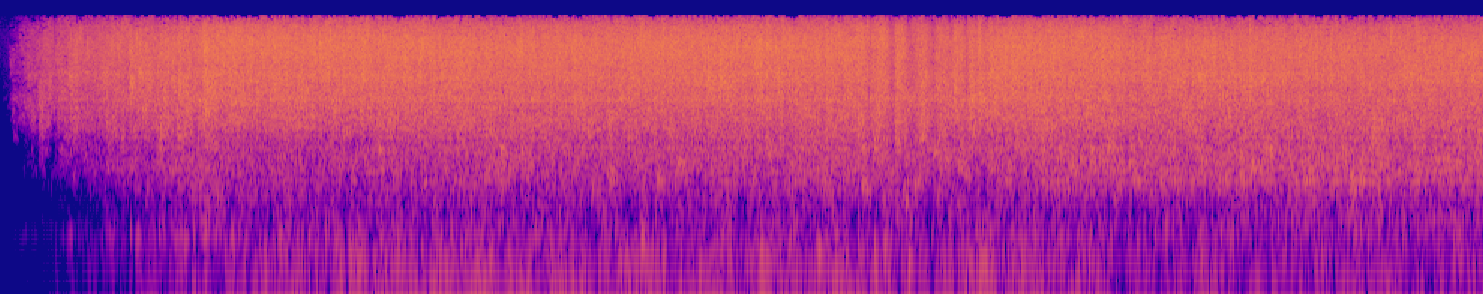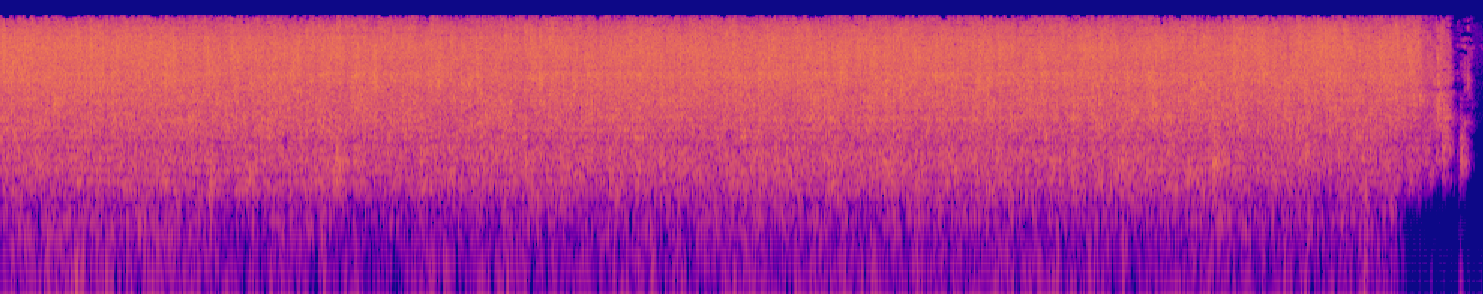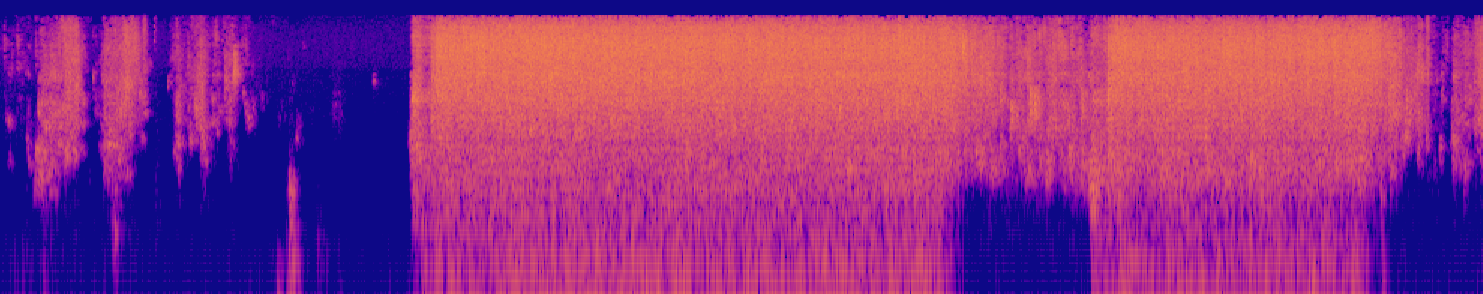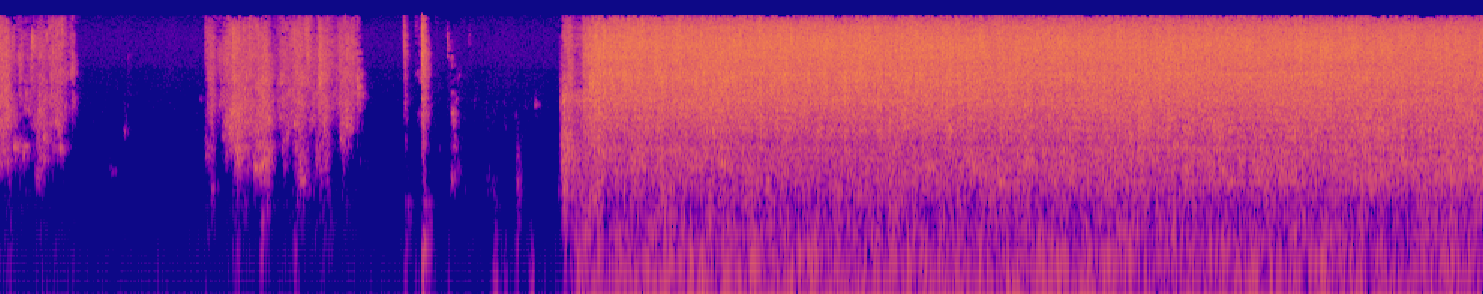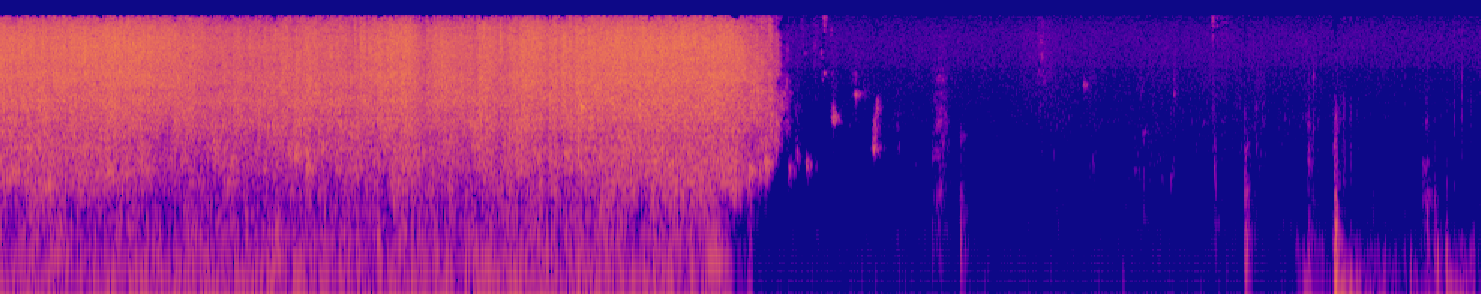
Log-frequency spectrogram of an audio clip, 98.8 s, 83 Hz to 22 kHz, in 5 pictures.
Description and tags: I needed a sound of running water into a bathtub from outside a closed door. Recorded with a Zoom H2 while I ran the water into my bathtub. This sound was used in a production of "Boys Next Door"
